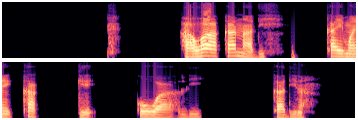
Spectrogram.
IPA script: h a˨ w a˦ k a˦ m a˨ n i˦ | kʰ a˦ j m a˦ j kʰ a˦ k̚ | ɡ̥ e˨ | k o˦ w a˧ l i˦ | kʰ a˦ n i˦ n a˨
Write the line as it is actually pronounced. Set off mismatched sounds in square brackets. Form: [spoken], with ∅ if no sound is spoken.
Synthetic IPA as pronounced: h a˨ w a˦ k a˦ [n] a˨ [d] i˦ | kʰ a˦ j m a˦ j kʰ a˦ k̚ | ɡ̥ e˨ | k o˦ w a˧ l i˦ | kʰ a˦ [d] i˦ n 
